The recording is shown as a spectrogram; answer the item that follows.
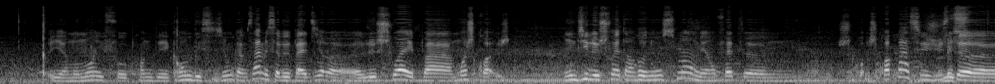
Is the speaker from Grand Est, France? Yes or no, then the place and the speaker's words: no; Paris, Île-de-France, France; born there; Non, je suis née à Paris.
